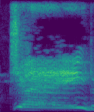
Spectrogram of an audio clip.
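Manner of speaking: high calling shout of the dog's name; calling out Jade. Retold or imitated. Toddler yelling the dog's name when something breaks. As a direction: yell the name like a toddler blaming the dog. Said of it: "she's like".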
